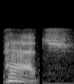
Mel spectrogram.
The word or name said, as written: patch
